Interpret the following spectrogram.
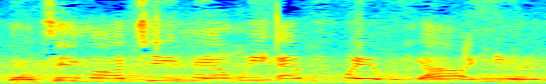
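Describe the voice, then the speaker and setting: A man's voice: very high-pitched, steady tone, moderate pace. A man in his thirties with a New York accent, from the Bronx, hosting a casual vlog in upbeat street slang, filming himself on a phone at night on a city sidewalk under an elevated train. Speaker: vlogger host. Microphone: phone camera at arm's length. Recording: loud passing train noise outdoors.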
